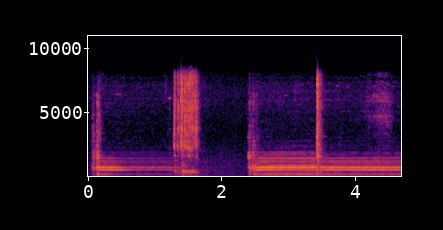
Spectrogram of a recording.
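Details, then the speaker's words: Sparton 99A tube radio during IF alignment near 453–455 kHz, no antenna connected: a steady buzzing tone with overtones cutting in and out of the speaker, caused by the ungrounded signal generator and cured by grounding it. "Could be from lack of grounding of the signal generator. Okay, that's what it was."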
